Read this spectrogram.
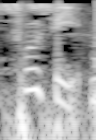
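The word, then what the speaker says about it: Swoosie: It's Swoozy. Rhymes with Lucy.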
